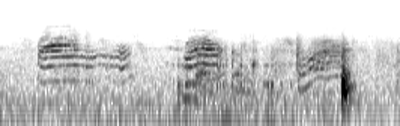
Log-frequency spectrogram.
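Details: Me, a pet cat whose meows are said to carry meanings like asking to play, go out or come in, utters three separate meows roughly a second long, the last rising sharply, followed by a brief click.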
